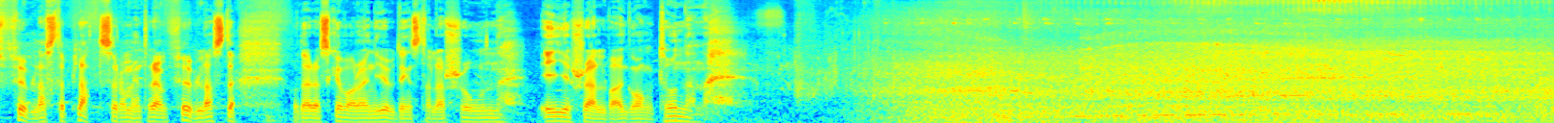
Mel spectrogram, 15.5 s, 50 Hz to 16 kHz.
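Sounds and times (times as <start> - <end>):
surrounding city traffic noise: 0.0 - 15.5
speech: 0.2 - 7.4
bus engine drone crossing an open city square in Sweden: 8.4 - 15.5.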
